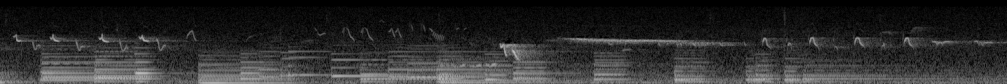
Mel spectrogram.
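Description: Solo piano playing a slow, gentle melody over recorded forest birdsong. Short bird chirps run through it, and one longer drawn-out bird call comes about five seconds in.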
